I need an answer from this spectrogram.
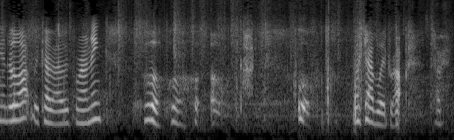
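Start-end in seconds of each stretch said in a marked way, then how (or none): none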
